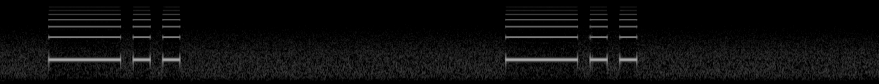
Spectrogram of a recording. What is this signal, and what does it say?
Beep code, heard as beeps from a small speaker, played twice, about 1180 Hz. 1 long, 2 short. In Award, IBM and AMI BIOS tables: video adapter failure.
